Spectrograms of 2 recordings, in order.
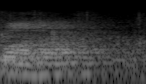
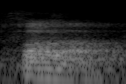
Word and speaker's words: Farah: I've always told I should not say Farha. What should I say? Farha. I could never pronounce my R's as a child. I had buck tooth and I was always accused for rabbit and therefore probably that put in the R.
